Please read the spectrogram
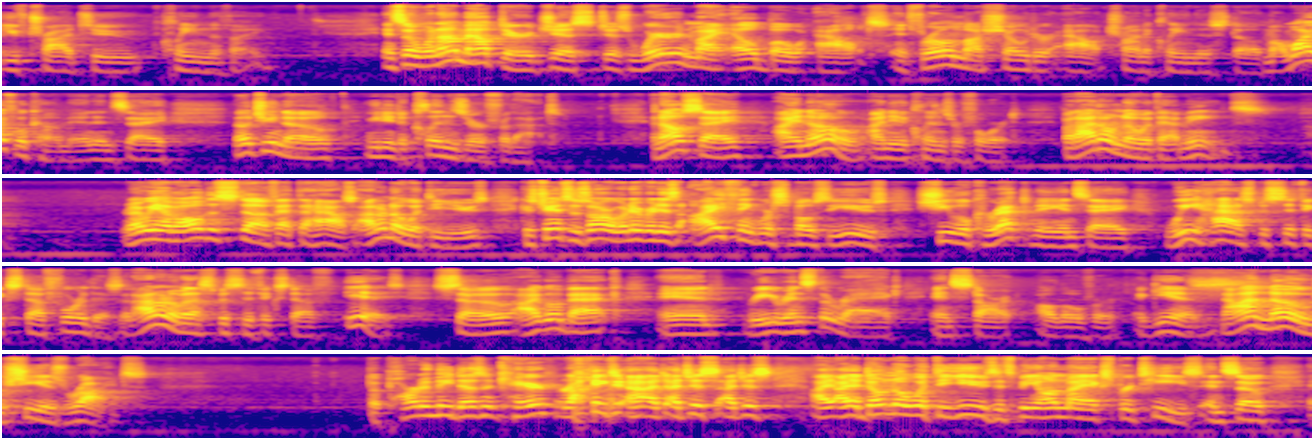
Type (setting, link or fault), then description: setting, large echoing room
